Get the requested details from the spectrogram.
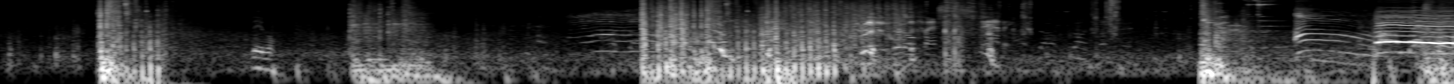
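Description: Gunshots fire in loud rapid bursts.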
